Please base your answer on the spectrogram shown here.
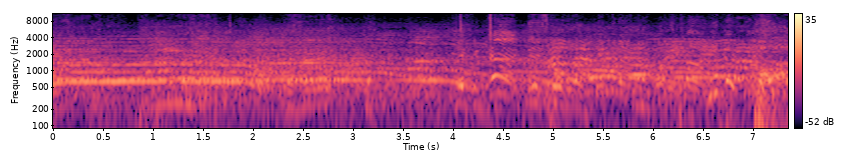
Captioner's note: cheers & applause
